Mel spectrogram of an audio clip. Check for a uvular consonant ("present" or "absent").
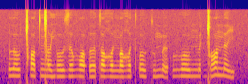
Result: present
